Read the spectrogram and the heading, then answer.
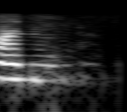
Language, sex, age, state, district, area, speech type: Punjabi, female, 30-45, Punjab, Jalandhar, rural, conversation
